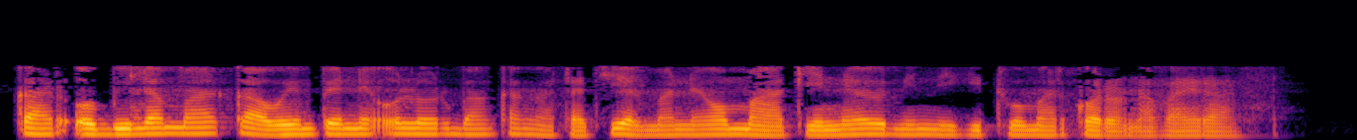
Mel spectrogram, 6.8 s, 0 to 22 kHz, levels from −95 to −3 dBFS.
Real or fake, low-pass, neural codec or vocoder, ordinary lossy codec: real; 3.6 kHz; none; AAC, 16 kbps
